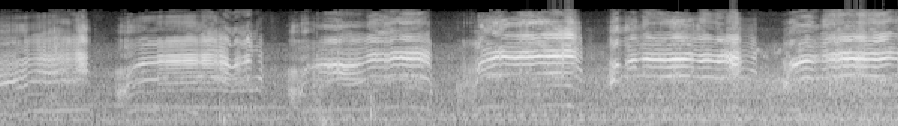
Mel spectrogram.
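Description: Piglets squealing: a run of high-pitched squeals, each under a second long, coming about once a second.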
